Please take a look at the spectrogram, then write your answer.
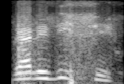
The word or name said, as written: Garidice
